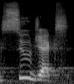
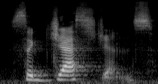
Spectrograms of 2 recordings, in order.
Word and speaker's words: suggestions: okay another one suggestions he was pronouncing first syllable stress and saying sujak's suggestions suggestions and it should be second syllable stress suggestions suggestions okay another one dictionary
